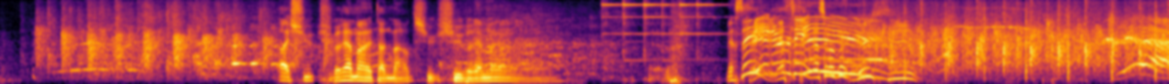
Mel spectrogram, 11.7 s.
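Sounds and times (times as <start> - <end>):
crowd applauding: 0.3 - 3.0, 7.9 - 11.6
faint cheer: 0.5 - 2.6, 7.8 - 11.6
laughter: 1.2 - 6.0
speech: 2.8 - 5.6, 6.6 - 9.4.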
